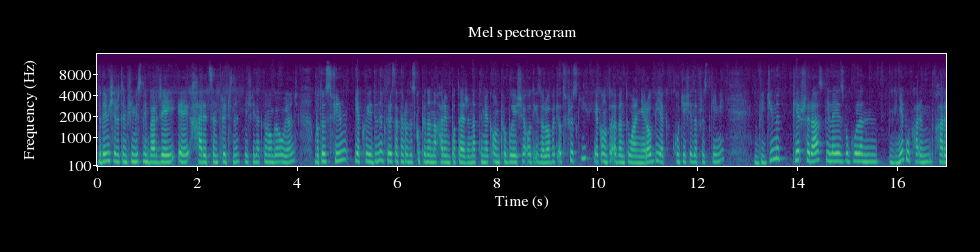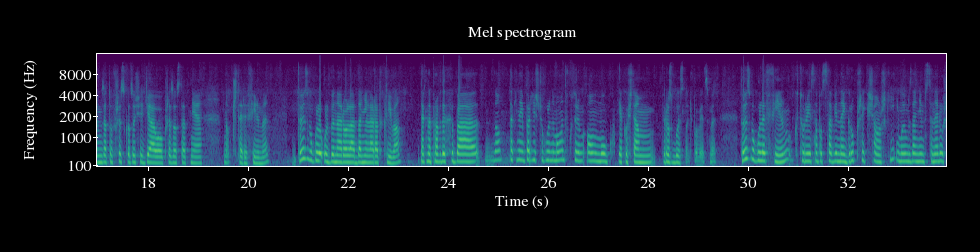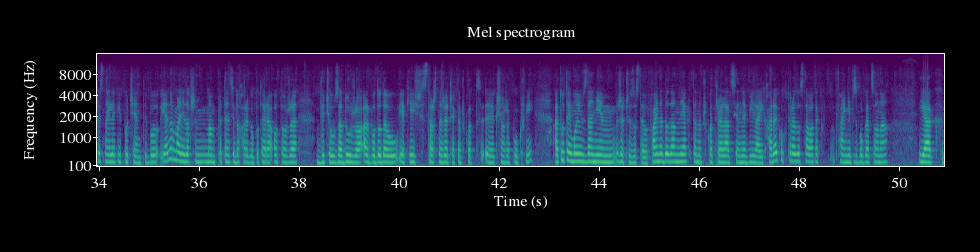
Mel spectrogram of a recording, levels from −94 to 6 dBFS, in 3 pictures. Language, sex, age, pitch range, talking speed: Polish, female, 20-39, 215-245 Hz, 185 wpm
